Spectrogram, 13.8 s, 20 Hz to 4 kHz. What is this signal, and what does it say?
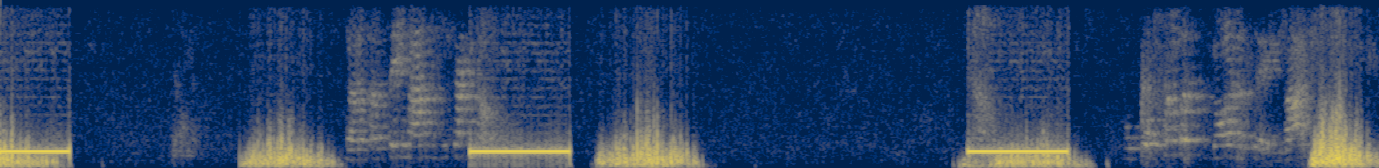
Ringback tone (Europe, 425 Hz), with speech.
